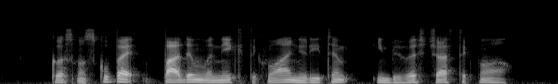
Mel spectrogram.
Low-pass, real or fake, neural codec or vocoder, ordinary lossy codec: 5.4 kHz; fake; codec, 16 kHz, 0.7 kbps, FocalCodec; none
